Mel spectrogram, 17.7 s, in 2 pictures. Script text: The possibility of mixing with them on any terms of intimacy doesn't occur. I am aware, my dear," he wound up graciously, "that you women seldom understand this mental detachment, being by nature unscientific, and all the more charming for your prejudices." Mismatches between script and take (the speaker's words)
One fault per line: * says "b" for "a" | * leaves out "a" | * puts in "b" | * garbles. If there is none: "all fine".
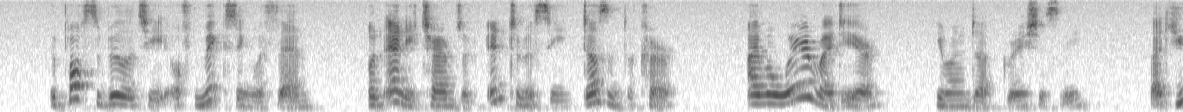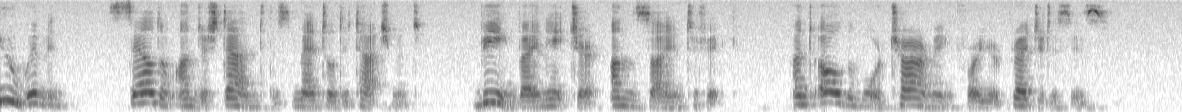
all fine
